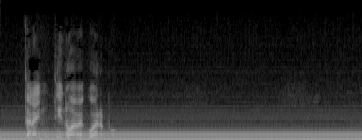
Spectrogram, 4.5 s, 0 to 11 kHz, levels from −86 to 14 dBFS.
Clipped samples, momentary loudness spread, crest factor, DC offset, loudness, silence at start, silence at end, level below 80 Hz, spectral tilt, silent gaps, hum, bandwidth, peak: under 0.1%; 6 LU; 16 dB; under 0.1%; -27 LUFS; 0 s; 0 s; -36 dBFS; -7.5 dB/octave; none; 60 Hz at -30 dBFS; 9 kHz; -10 dBFS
